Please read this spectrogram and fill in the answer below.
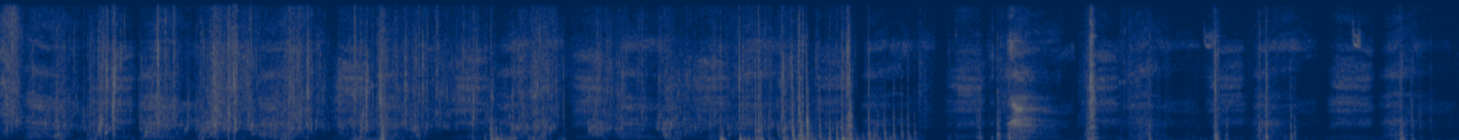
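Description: Faint irregular knocks, scrapes and rustles of someone moving about on a rocky lakeshore and handling paddles and gear beside a canoe. The clatter is dense for the first dozen seconds, then comes as separate knocks with short pauses.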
